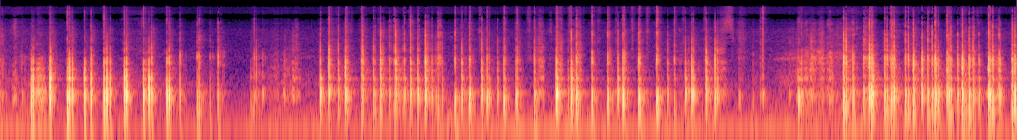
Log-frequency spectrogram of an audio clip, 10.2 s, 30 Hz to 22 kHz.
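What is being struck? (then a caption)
Cloth-covered hardcover book. Both hands tap and scratch the front cover of a medium-size, solid, black cloth-covered hardcover book with fingertips and short nails. Quick, dry, muffled taps with a warm midrange body and almost no ring come in rapid bursts. Brief pauses near 2.5 and 8 seconds carry softer scratching before the tapping resumes.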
